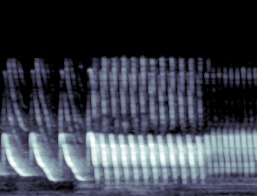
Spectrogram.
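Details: Spanish Timbrado canary training song: three long downward-slurred whistles, then a fast even trill of about twenty notes.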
